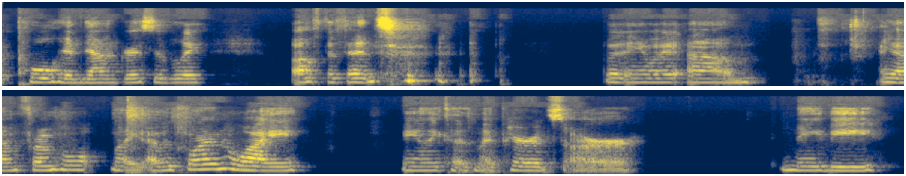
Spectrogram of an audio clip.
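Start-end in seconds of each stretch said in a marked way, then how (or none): none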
